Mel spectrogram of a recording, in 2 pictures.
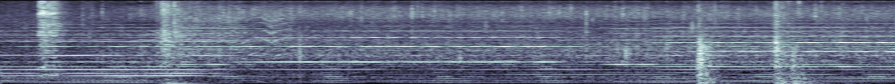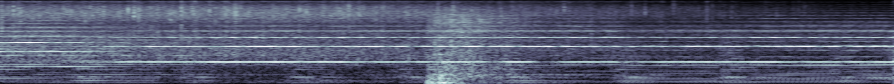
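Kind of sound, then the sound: nature, thunderstorm with rain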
